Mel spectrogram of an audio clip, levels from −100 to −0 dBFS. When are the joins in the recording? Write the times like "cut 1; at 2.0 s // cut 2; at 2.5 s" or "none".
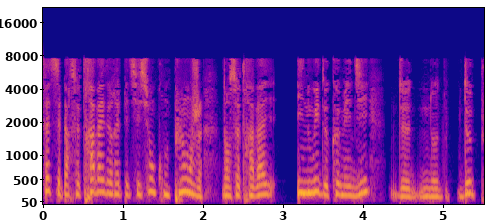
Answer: none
